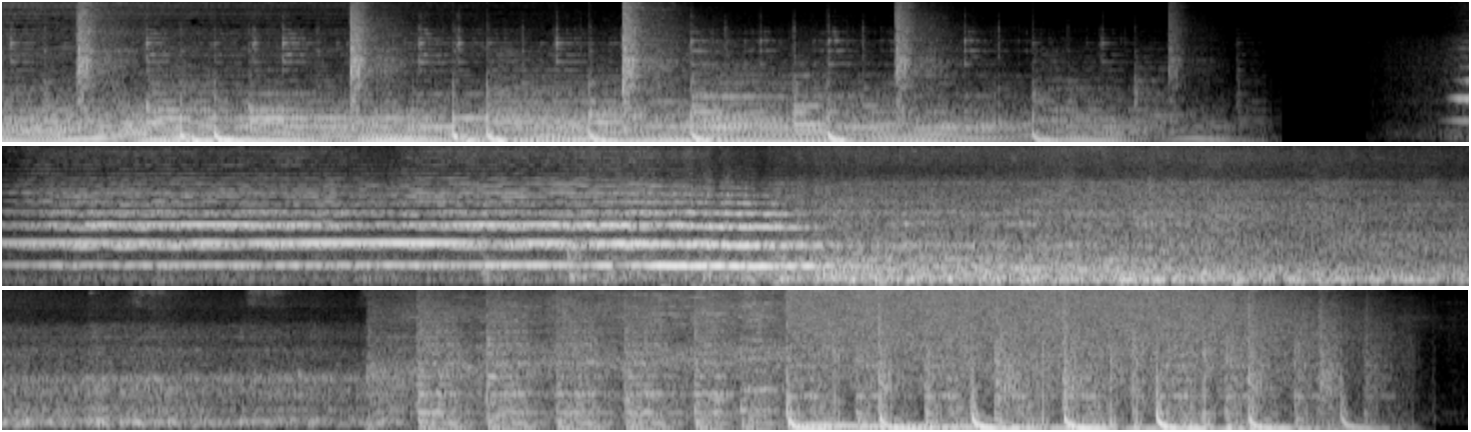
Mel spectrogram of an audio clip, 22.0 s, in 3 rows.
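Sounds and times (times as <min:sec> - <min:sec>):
locomotive horn blast: 0:07.2 - 0:11.8
train rushing past: 0:09.6 - 0:21.7.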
